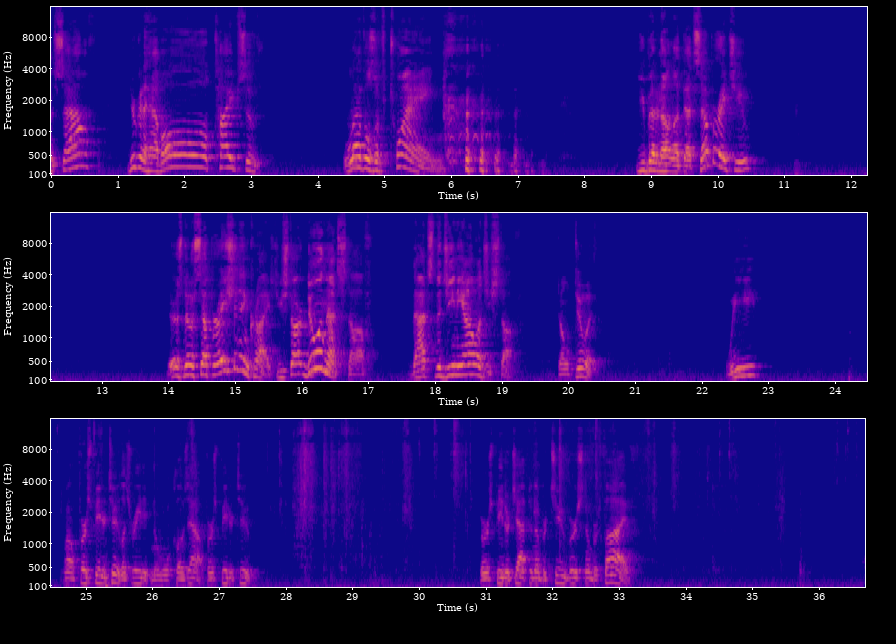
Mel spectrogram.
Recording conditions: large echoing room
